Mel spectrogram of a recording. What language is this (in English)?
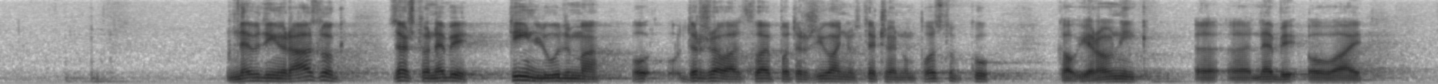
Croatian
